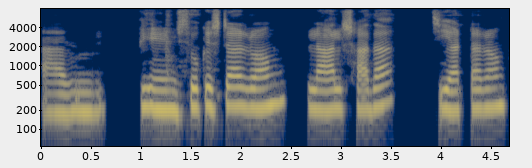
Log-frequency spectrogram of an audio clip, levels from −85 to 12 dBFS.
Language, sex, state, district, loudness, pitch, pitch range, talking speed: Bengali, female, West Bengal, Dakshin Dinajpur, -17 LUFS, 215 Hz, 200-230 Hz, 115 wpm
